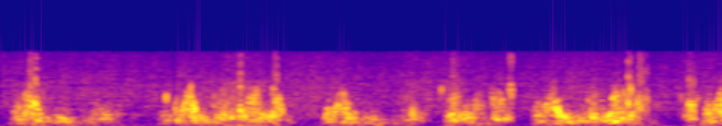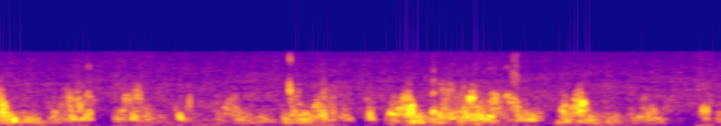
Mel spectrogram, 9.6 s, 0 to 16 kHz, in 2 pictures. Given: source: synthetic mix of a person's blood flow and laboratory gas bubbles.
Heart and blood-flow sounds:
Doppler ultrasound of blood flow; precordium
0.13-0.31 s: bubbles
1.07-1.15 s: bubbles
1.40-1.89 s: bubbles
2.71-2.79 s: bubbles
2.92-3.10 s: bubbles
3.26-3.43 s: bubbles
3.86-4.33 s: bubbles
4.53-4.67 s: bubbles
5.15-5.21 s: bubbles
5.24-5.45 s: bubbles
5.56-5.84 s: bubbles
5.97-6.11 s: bubbles
6.71-6.82 s: bubbles
6.88-7.17 s: bubbles
7.24-7.35 s: bubbles
7.67-8.43 s: bubbles
9.46-9.56 s: bubbles
From the record:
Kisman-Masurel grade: 242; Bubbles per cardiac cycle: several, 3 to 8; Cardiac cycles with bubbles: 100%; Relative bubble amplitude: moderate (0.250 to 0.450); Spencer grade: 3 (all of the cardiac periods contain showers or single bubble signals, but not dominating or overriding the cardiac motion signals); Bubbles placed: only in the low amplitude regions of the cardiac cycle

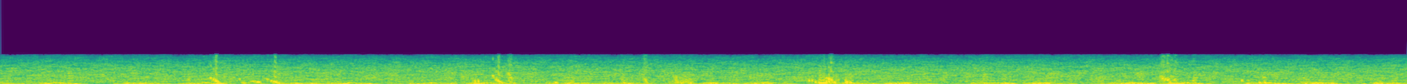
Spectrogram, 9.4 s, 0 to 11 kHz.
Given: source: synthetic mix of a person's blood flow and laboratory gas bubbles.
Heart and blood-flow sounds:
Doppler ultrasound of blood flow; precordium
1.22-1.30 s: bubbles
1.35-1.91 s: bubbles
3.13-3.23 s: bubbles
3.26-3.48 s: bubbles
3.68-3.75 s: bubbles
3.80-3.85 s: bubbles
4.13-4.20 s: bubbles
4.26-4.35 s: bubbles
4.43-4.64 s: bubbles
5.35-5.72 s: bubbles
7.71-7.88 s: bubbles
7.94-8.01 s: bubbles
8.24-8.32 s: bubbles
8.36-8.49 s: bubbles
From the record:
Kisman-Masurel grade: 223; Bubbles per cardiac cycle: several, 3 to 8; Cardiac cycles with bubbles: 10 to 50%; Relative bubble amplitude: loud (0.450 to 0.775); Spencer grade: 2 (many but less than half of the cardiac periods contain bubble signals, singularly or in groups); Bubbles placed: anywhere in the cardiac cycle

